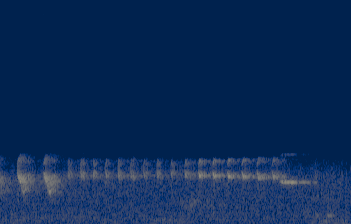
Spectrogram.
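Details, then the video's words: Canary singing a rapid series of high, thin trilled notes, about three per second, settling into a sustained rolling trill near the end before a short pause; quiet background. "canario trovao"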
